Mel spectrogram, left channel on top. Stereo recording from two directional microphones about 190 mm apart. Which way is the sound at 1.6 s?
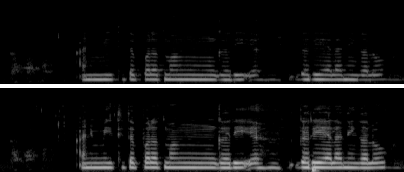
25° right (ahead or behind).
